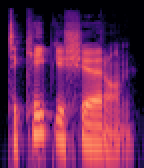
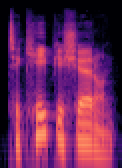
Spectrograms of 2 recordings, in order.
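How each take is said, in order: The two takes are said the same way.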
